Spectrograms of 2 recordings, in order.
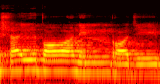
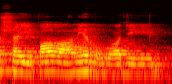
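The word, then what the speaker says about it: الشيطان الرجيم: Seharusnya orang yang nggak paham tentang bahasa hukum tajwid, dia akan membaca syaitonin rajim, padahal salah. Yang benar syaitonir rajim.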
